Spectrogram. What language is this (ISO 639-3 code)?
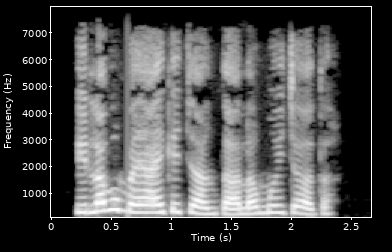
kln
